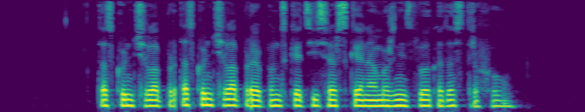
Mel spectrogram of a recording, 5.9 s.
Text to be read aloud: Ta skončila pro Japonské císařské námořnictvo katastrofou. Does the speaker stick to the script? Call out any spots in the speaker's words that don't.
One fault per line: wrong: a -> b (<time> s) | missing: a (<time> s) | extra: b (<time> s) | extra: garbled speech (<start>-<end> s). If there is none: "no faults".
extra: ta skončila pro (1.8 s)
